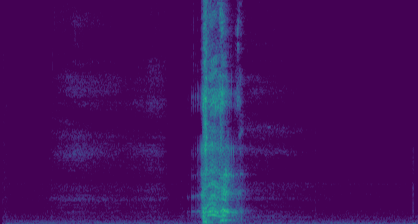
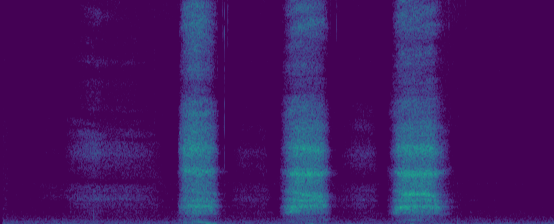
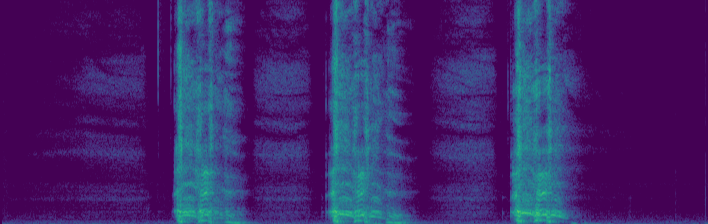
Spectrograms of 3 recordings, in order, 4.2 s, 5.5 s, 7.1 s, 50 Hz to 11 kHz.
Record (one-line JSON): {"cough_length": "4.2 s", "cough_amplitude": 7086, "cough_signal_mean_std_ratio": 0.25, "exhalation_length": "5.5 s", "exhalation_amplitude": 2448, "exhalation_signal_mean_std_ratio": 0.42, "three_cough_length": "7.1 s", "three_cough_amplitude": 12091, "three_cough_signal_mean_std_ratio": 0.4, "survey_phase": "beta (2021-08-13 to 2022-03-07)", "age": "45-64", "gender": "Male", "wearing_mask": "No", "symptom_none": true, "smoker_status": "Never smoked", "respiratory_condition_asthma": false, "respiratory_condition_other": false, "recruitment_source": "REACT", "submission_delay": "1 day", "covid_test_result": "Negative", "covid_test_method": "RT-qPCR"}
